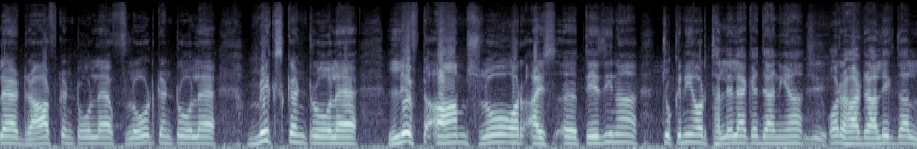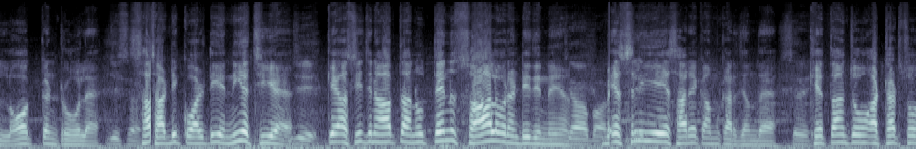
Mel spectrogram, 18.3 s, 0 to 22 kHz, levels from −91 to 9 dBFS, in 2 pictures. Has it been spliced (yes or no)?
yes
